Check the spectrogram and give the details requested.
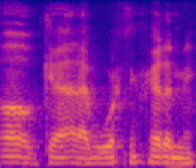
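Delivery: mock despairing tone. Retelling how the other speaker answered about work: imitating despair. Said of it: "it was like despair".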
